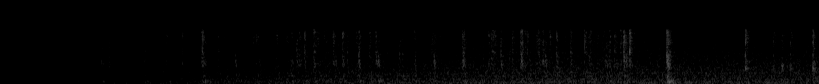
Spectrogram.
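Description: Typing on a computer keyboard: quick, irregular keystroke clicks that fade in over the first two seconds and then carry on at an even level.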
